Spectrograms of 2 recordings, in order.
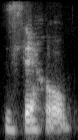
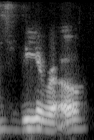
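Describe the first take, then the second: First: The first vowel is an 'ay' sound. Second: The first vowel is not an 'ay' sound. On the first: The speaker calls it right. "The little accent on it just makes it A, so it's more zero" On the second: The speaker calls it wrong. "It's not zero"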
